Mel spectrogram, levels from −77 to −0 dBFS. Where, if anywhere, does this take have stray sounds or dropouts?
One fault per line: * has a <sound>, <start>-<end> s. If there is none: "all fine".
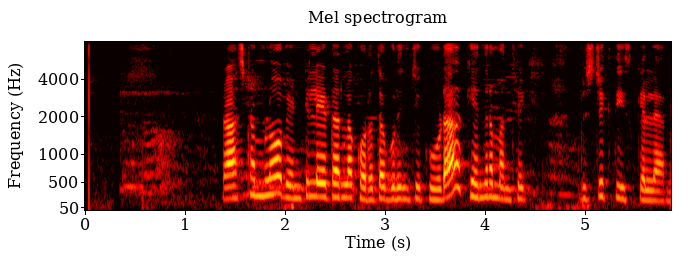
all fine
